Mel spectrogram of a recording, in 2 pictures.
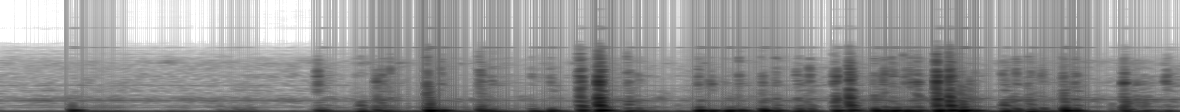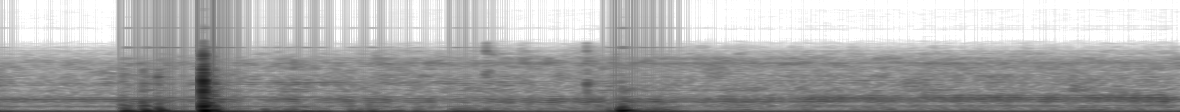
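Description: Close-miked chewing of a Kit Kat Chunky Caramel chocolate wafer bar: irregular crunches and soft thuds that die away about nine seconds in, over a steady low hum.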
